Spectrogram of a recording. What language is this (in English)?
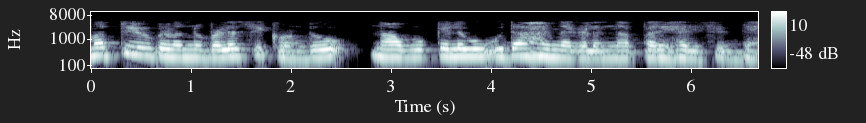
Kannada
